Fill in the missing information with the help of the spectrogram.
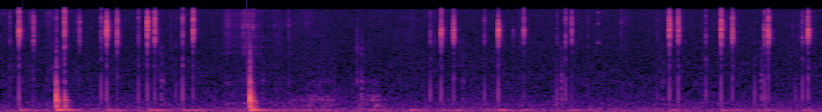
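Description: Fingernails tap a small ridged glass perfume bottle, full of liquid and fitted with a metal label band and a fabric ribbon, which is held in the other hand. Light, bright clicks come in an irregular pattern and die away almost instantly, with two louder taps carrying a dull low knock. A faint low hum runs underneath throughout.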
